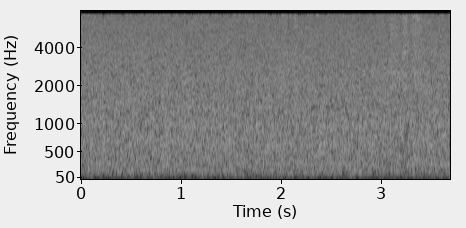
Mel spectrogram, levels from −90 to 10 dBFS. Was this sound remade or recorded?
recorded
